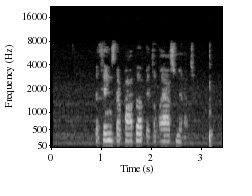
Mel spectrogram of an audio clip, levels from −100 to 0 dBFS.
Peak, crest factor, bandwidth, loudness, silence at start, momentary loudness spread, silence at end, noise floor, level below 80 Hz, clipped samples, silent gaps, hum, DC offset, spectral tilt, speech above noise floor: -12 dBFS; 18 dB; 8 kHz; -28 LUFS; 0.9 s; 19 LU; 0.2 s; -62 dBFS; -64 dBFS; under 0.1%; none; none; under 0.1%; -4 dB/octave; 34 dB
